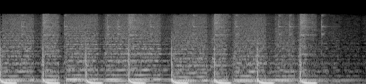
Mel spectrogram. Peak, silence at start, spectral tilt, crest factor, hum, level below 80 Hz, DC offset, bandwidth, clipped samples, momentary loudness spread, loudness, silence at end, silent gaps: -2 dBFS; 0 s; -4 dB/octave; 14 dB; none; -20 dBFS; 2%; 11.5 kHz; under 0.1%; 2 LU; -17 LUFS; 0 s; none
